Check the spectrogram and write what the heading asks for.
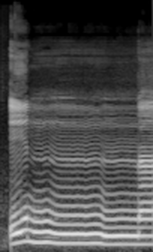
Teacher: Nun bertasydid namanya ghunnah musyaddadah dibaca dengung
